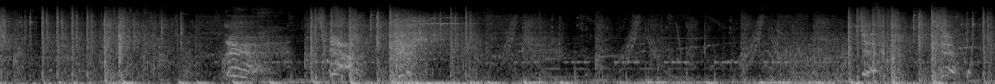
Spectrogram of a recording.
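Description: Gunfire in a Zenless Zone Zero battle: dense, rapid bursts of shots mixed with crashes and impacts, loud and continuous across the whole stretch with no talk.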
